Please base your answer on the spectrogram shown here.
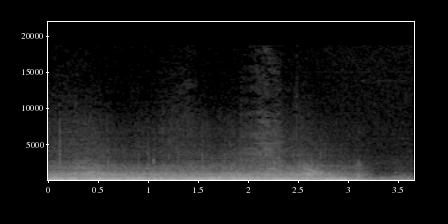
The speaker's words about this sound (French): Il est agité la mer, hein, quand même. Il est agité. Gros cargo.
